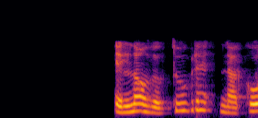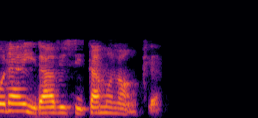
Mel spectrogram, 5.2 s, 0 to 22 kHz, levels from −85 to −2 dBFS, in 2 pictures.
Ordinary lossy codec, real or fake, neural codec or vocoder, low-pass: AAC, 24 kbps; fake; codec, 16 kHz, 8 kbps, FreqCodec, smaller model; 5.4 kHz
